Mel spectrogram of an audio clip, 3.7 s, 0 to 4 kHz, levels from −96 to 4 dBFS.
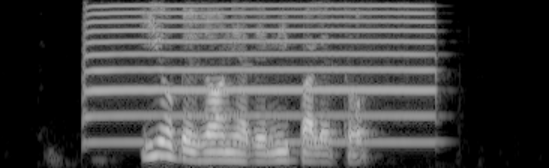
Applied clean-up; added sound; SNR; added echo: none; Trumpet; 0 dB; none.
